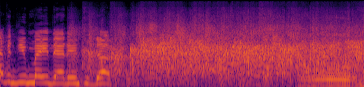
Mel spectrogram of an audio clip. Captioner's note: audience applauding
